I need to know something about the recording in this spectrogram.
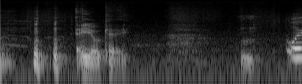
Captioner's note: Elliot chuckling; sighs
